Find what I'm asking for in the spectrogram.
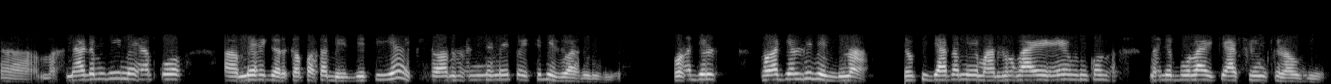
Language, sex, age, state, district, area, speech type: Hindi, female, 60+, Madhya Pradesh, Bhopal, urban, conversation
